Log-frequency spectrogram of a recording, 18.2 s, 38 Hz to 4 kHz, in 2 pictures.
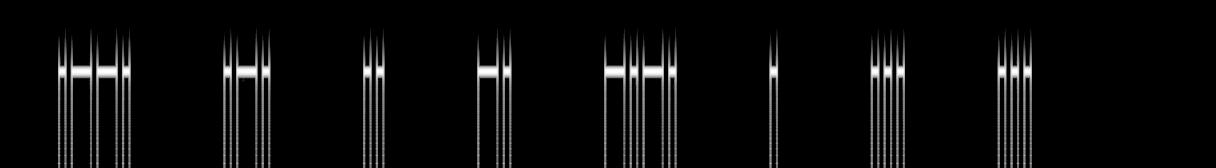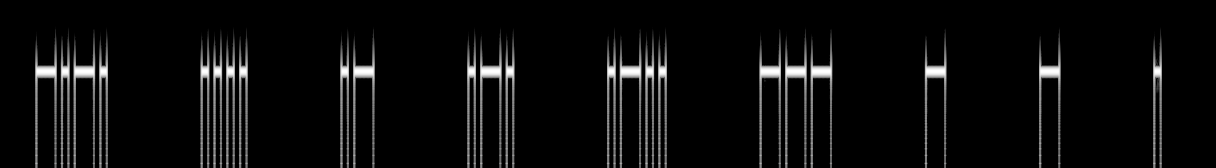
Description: Morse code, heard as a keyed tone, about 25 wpm, spaced as for 10 wpm, 550 Hz. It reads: PRINCESS CHARLOTTE
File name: podcast / News headlines-1x-25x10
